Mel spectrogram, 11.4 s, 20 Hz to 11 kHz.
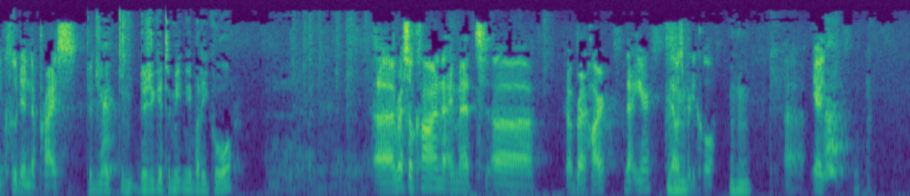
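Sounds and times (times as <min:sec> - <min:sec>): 
speech: 0:00.0 - 0:03.5, 0:04.7 - 0:11.0
dog barking: 0:01.2 - 0:01.6, 0:10.3 - 0:10.7.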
